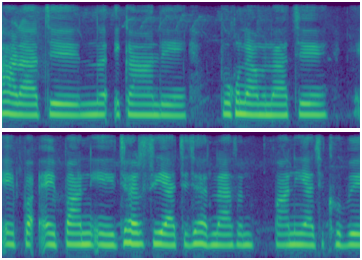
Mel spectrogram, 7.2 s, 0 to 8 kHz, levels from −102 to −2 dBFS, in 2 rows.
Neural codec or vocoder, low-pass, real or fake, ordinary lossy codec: none; 7.2 kHz; real; none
